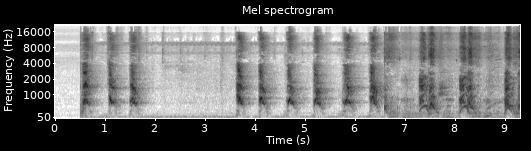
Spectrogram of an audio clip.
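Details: Puppy barking at the camera or an off-screen sound: three quick sharp barks, a pause, then a steady run of barks about every half second, growing rougher and more overlapping at the end.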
